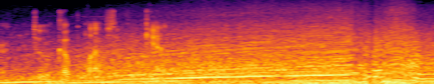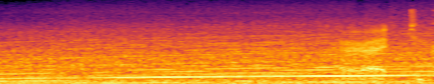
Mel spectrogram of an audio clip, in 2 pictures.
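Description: A street stock race car in the iRacing sim at Charlotte drones steadily at high revs, its engine pitch rising slowly as it laps, loud and continuous with a brief shift-like dip midway.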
